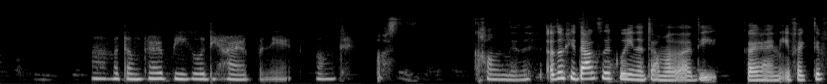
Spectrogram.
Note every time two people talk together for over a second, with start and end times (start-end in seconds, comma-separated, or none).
none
